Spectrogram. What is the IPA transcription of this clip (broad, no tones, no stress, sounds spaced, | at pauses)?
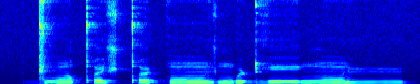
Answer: ɡ͡ǁ õ qʼ ʉ ʒ qʼ ʉ k õː ʒ ŋʷ œ ɖʱ eː ŋ õ ɾ ʉː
